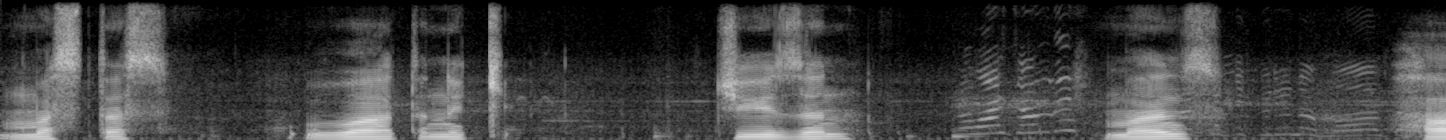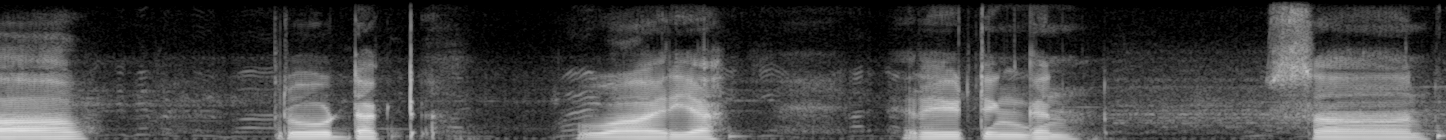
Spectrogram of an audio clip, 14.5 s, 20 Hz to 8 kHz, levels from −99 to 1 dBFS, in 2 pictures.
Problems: constant background noise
